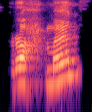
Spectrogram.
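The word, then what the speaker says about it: رحمن: Rahman, Rahim itu ha kecil.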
